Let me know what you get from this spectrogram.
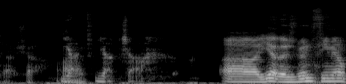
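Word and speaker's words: Yautja: I think it's called Yachtja.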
